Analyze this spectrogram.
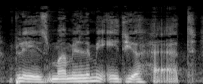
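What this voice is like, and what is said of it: Odd put-on accent, character voice. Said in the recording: “I don't know what accent you're doing”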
